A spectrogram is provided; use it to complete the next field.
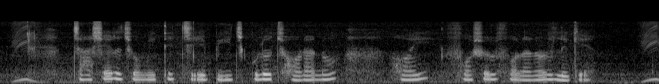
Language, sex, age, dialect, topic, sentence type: Bengali, female, 18-24, Western, agriculture, statement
